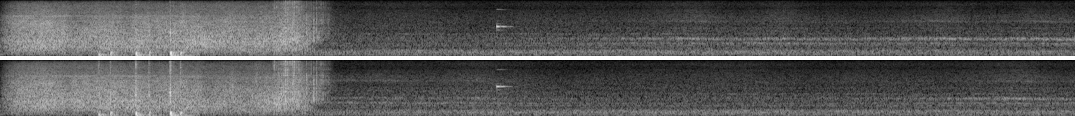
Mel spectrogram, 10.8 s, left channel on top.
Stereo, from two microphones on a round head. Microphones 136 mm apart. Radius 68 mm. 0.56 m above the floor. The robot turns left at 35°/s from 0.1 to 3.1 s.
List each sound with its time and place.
1.0 s typing on a keyboard: 75° right (ahead or behind), 0.8 m; by 1.9 s 70° right (ahead or behind), 0.8 m
2.7 s crumpling: 40° right (ahead or behind), 2.5 m; by 3.3 s 25° right (ahead or behind), 2.5 m
5.0 s a chime: 15° left (ahead or behind), 0.9 m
